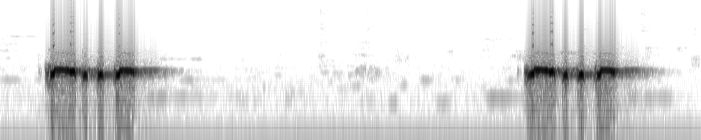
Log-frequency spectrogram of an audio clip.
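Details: Loud manggung song of a silver zebra dove: a pair of rapid, bubbling coo phrases about three and a half seconds apart, each of several clipped notes trailing into a held tone, silence between.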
